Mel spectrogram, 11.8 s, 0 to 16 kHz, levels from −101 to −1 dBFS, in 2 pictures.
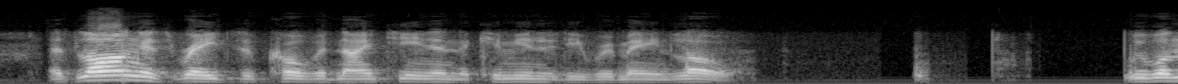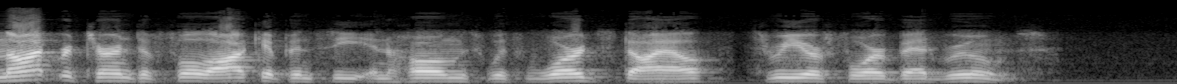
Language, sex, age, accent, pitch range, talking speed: English, male, 50-69, American, 115-145 Hz, 140 wpm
